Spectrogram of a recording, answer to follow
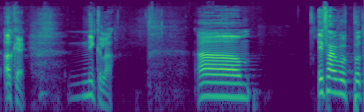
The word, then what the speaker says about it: Nicolas: But because we want to fool foreigners in French, we don't pronounce most of the time lost consonants. M okay Nicola um if I would put a crystal ball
